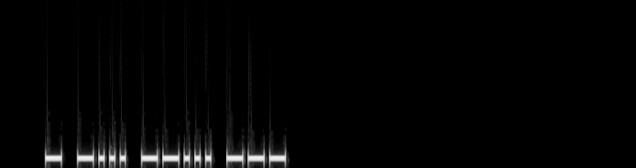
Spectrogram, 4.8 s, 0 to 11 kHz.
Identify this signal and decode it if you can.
Morse code, heard as a keyed tone, about 30 wpm, 700 Hz. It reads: TB7O
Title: DXCC-100 Call Signs - 4 Characters - Repeated 3x - 30wpm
